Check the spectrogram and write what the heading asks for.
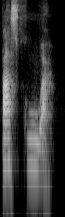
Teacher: Mas em fonética, este o, essa grafia do O, ao analisarmos naturalmente a palavra páscoa como sendo uma palavra parox terminado de tongo, dois tons, o som desse o é u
